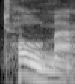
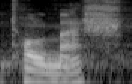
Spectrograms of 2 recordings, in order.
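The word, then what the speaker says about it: Tollemache: could just say that about toxic yeah good pronounced people was a member there's an aristocratic family here tolh spelled t o l e m a c h e tolh there was the tolh tolh family double barrel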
